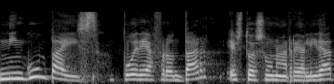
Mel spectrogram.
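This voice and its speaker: A woman with a normal speaking voice talks at a fairly slow pace, fairly high in pitch, with ordinary pitch variation. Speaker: moderator, tech journalist. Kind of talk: panel moderation. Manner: formal.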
